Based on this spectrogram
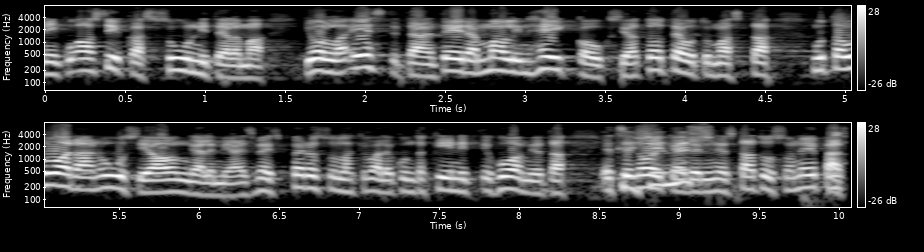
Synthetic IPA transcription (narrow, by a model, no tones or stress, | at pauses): niːŋkuɑsikɑssuːnːit̪elmɑ | jolːɑʔest̪et̪æːnt̪eiɾæmmɑlːinɦeikːouksiɑt̪ot̪eut̪umɑst̪ɑ | mut̪ːɑluoɾɑːnuːsiɑoŋːelmiɑesimerkiksperust̪uslːɑkiʋɑljokunt̪ɑkiːnːit̪ːihuomiot̪ɑ | et̪senoikeydeminest̪ɑt̪usonepæ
